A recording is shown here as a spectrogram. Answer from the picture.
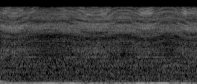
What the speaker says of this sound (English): what we're going to do now is spray some adhesive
